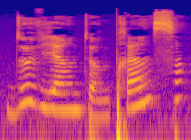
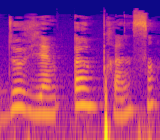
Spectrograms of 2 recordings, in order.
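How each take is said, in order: First: A t sound links devient to un. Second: No t sound links devient to un.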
